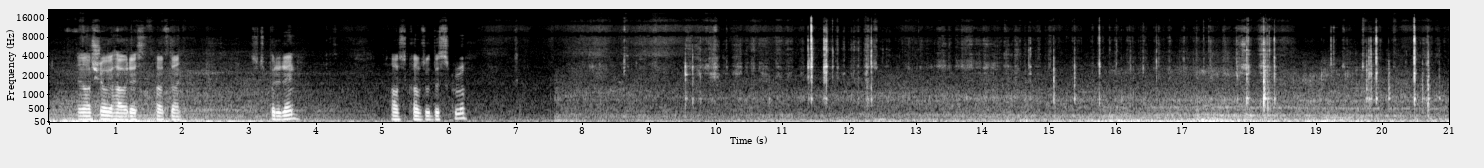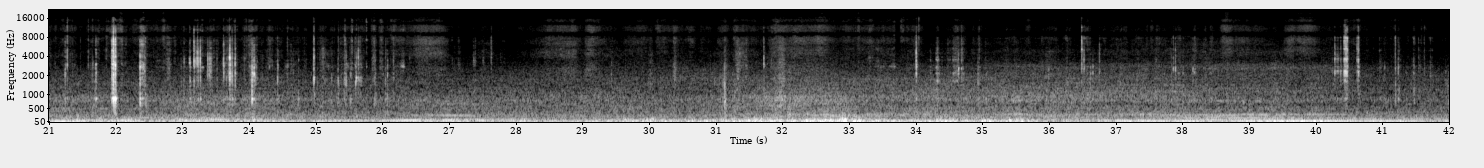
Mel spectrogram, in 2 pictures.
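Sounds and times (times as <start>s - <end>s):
clicks taps and scrapes of parts: 7.9s - 27.8s, 28.4s - 42.0s.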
